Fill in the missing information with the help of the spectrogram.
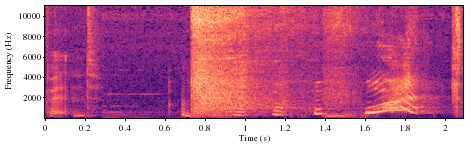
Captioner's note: laughing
